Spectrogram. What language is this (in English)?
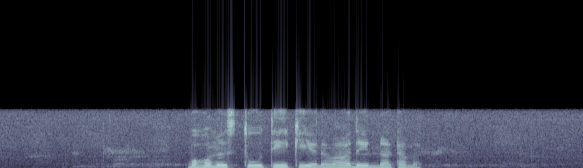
Sinhala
